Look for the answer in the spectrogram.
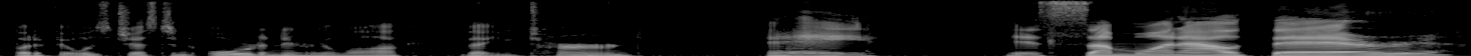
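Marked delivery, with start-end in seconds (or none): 3.8-7.3 loud, drawn-out raspy call; raspy voice rising as he calls out; raspy Mister Mortman. A narrator's reading. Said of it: "Mister Mortman's raspy voice".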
